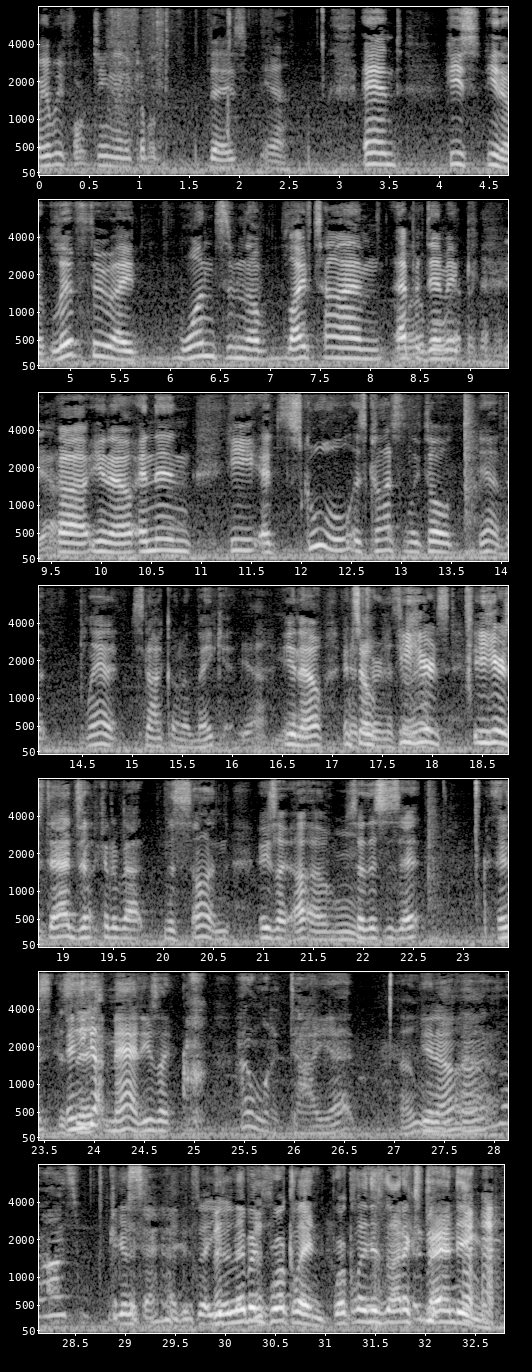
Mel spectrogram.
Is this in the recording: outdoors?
yes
